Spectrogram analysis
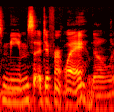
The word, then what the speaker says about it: meme: But so I had never when I heard it later, I heard meme. But anyway, sorry, go ahead. So I was telling everybody that when I was in college, everyone pronounced it Mimi when like the term became like popularized.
